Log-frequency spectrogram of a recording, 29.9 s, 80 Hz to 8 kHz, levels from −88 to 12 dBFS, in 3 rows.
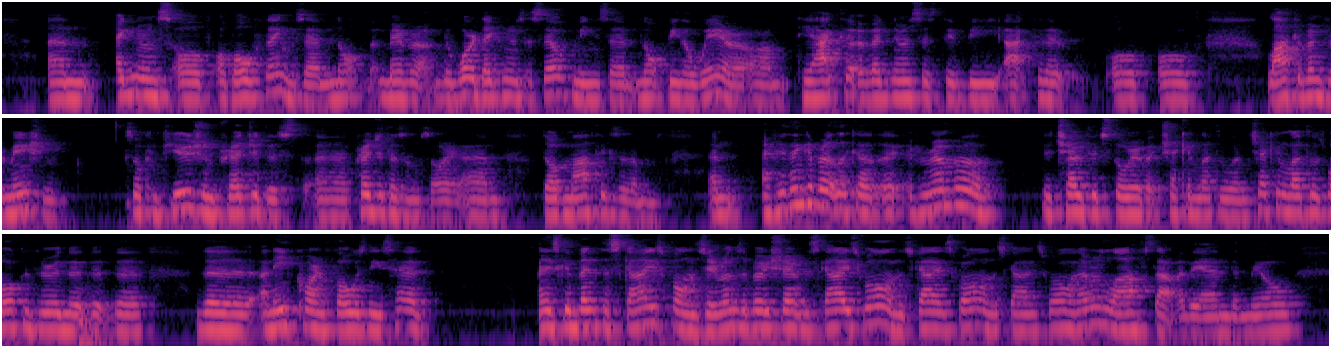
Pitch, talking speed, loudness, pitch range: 155 Hz, 215 wpm, -36 LUFS, 145-165 Hz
